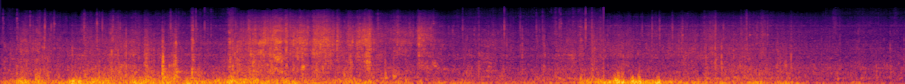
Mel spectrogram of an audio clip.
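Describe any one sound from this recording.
Bicycle tyres roll and rattle over a bumpy grassy slope.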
